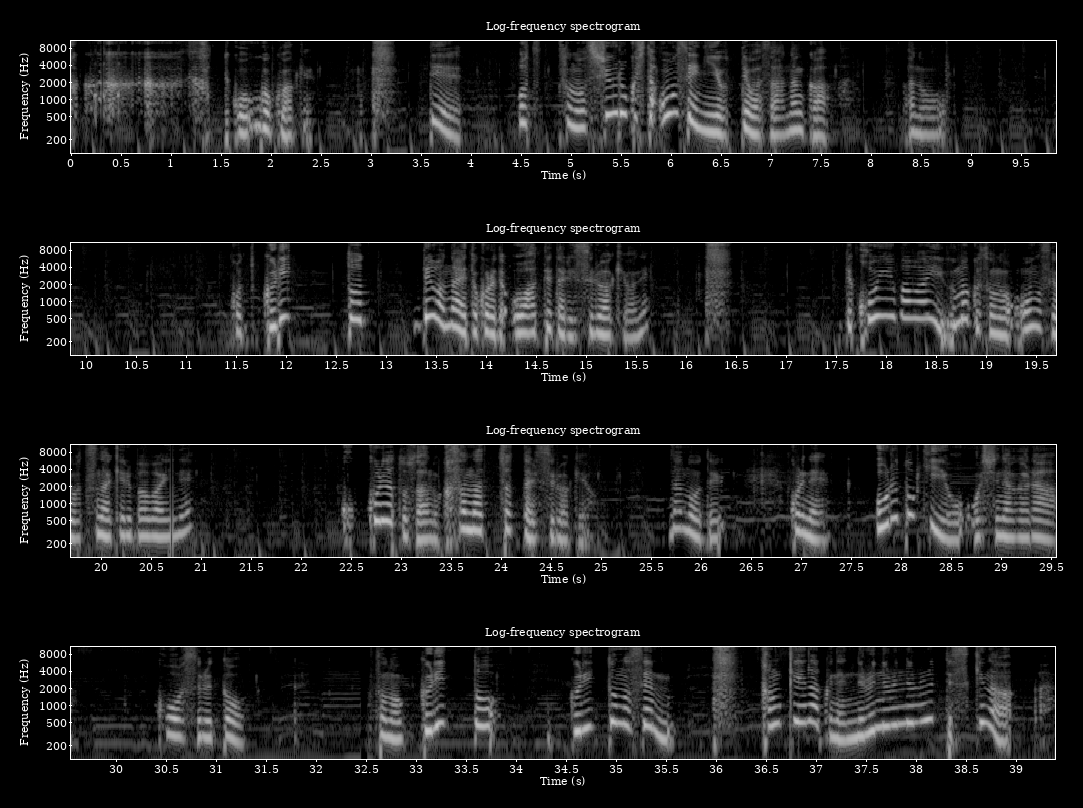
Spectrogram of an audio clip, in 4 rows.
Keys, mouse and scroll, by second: 8.3-12.7 alt+drag, 17.5-19.7 drag, 21.1-25.1 drag, 29.4-32.2 alt+drag, 32.2-34.1 alt+right drag, 35.4-39.3 alt+drag.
